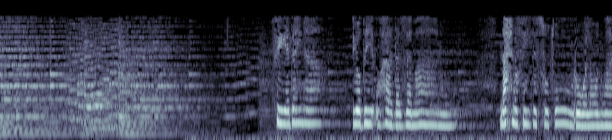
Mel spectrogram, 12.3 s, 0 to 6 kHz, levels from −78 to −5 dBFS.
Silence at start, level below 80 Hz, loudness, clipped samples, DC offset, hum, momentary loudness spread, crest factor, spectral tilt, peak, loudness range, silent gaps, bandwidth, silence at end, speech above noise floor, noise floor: 0 s; -54 dBFS; -25 LUFS; under 0.1%; under 0.1%; none; 24 LU; 20 dB; -10.5 dB/octave; -4 dBFS; 8 LU; none; 4.5 kHz; 0 s; 25 dB; -48 dBFS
